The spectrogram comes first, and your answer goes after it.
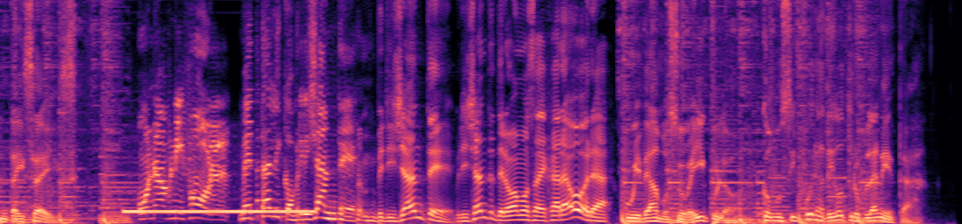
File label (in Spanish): comercial acting lavadero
